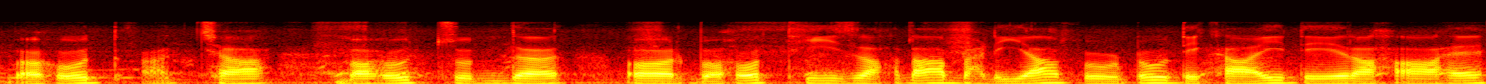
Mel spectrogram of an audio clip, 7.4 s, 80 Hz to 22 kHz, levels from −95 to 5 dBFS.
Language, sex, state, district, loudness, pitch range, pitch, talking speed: Hindi, male, Chandigarh, Chandigarh, -17 LUFS, 110-125 Hz, 115 Hz, 120 wpm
